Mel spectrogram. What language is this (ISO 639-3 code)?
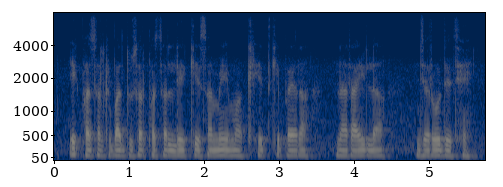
hne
